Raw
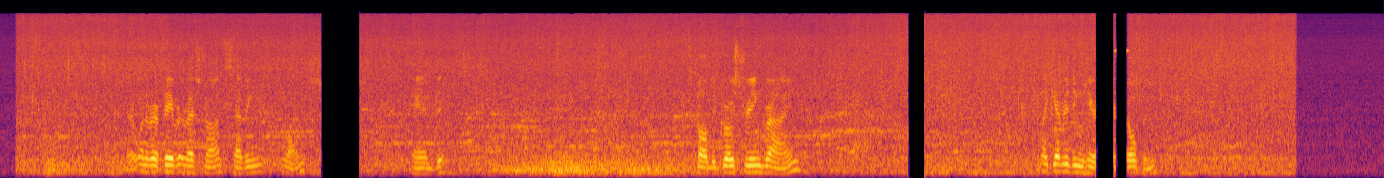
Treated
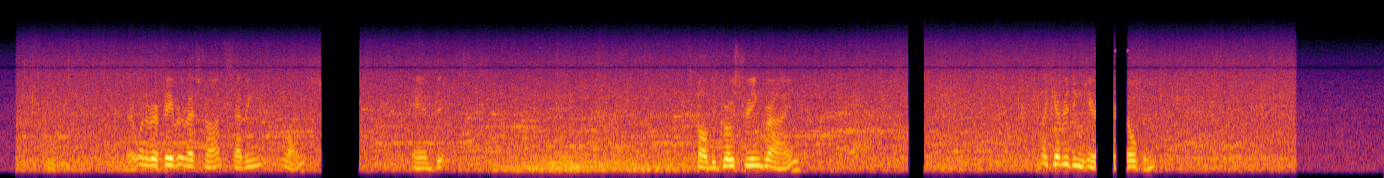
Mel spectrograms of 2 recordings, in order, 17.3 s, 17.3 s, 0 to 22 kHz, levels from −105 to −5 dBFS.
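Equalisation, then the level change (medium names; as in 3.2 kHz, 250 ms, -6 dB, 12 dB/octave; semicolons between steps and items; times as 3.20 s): brick-wall FIR high-pass 190 Hz; tape spacing loss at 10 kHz 43 dB; band-stop 4.6 kHz, Q 8.5; +4.5 dB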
